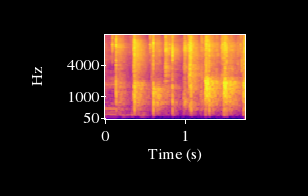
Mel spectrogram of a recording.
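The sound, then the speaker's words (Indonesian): Hand clapping applause, a steady run of quick, sharp claps at a lively pace, moderately loud, with no speech over it. “Ini ramai tepuk tangannya ya.”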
